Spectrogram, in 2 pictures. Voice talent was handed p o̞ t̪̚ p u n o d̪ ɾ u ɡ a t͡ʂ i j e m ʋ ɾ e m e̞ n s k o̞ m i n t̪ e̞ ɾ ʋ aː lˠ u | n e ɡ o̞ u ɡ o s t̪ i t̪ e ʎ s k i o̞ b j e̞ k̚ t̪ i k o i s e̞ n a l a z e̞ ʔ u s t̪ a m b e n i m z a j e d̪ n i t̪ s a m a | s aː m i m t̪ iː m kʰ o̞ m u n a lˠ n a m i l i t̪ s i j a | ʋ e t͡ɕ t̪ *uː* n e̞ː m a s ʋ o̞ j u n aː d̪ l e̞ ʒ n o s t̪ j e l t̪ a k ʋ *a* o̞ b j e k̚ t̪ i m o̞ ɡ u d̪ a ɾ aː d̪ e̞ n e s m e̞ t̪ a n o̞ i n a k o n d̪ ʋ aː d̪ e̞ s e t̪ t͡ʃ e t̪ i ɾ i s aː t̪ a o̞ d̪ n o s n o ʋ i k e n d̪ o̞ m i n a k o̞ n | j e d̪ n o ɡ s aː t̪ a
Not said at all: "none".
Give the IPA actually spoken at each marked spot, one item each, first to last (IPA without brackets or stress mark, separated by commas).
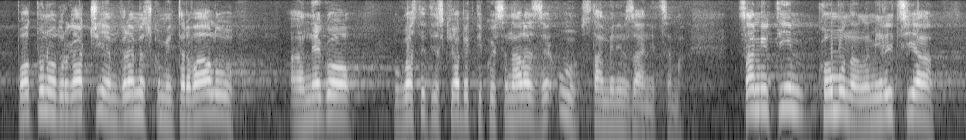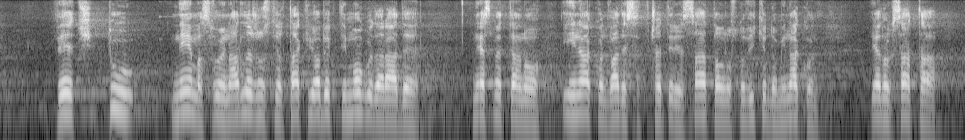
uː, i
